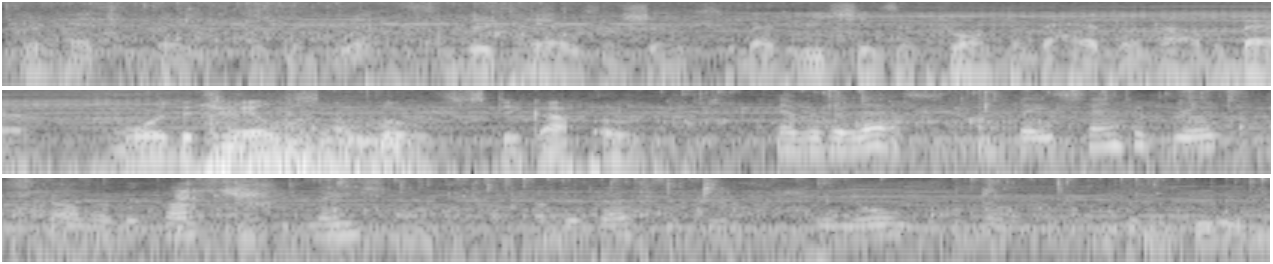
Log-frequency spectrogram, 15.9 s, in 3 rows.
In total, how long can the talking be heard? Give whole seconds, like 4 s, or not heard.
16 s.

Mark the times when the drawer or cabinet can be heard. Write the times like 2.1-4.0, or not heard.
6.0-7.0.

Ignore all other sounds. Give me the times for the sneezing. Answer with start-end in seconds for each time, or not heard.
5.7-6.3, 11.2-11.8.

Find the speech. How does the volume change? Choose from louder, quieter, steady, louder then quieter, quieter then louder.
louder then quieter.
